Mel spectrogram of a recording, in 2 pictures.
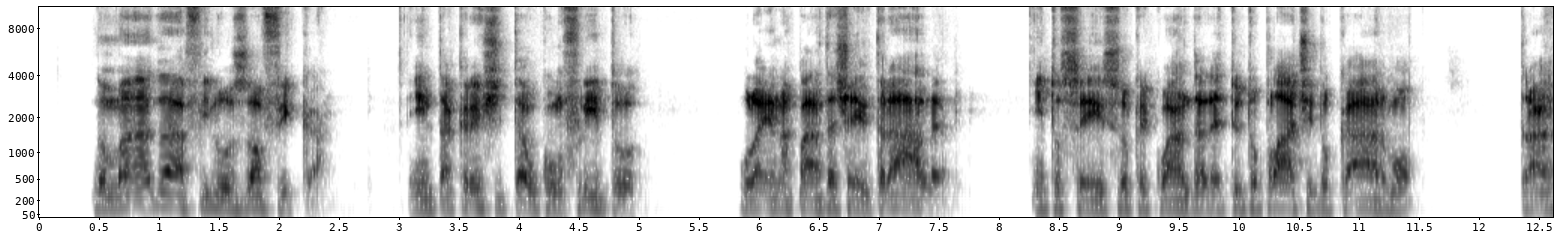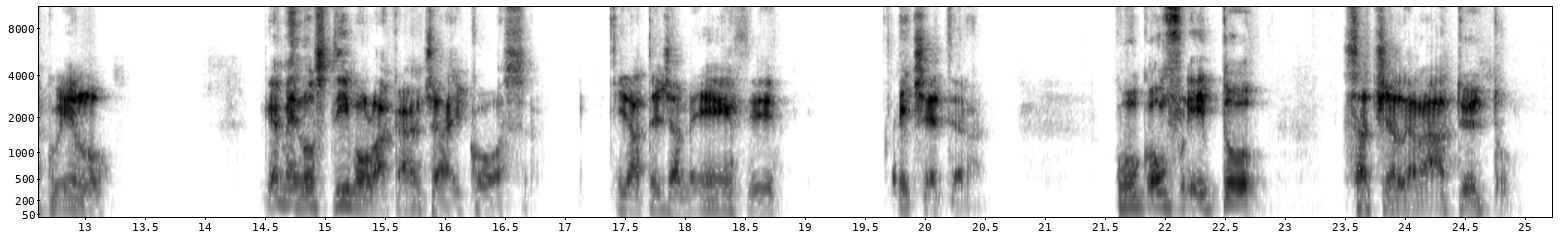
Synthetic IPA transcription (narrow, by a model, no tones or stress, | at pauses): d̪omand̪afilozɔfikʰa̰ | int̪akɾeʃːit̪aukoɱflit̪ːʊ | pulɛnapart̪at͡ʃɛnt̪ɾa̰ːlḛ | int̪usɛnsʊk̟ekːwand̪alɛt̪ːut̪ːoplat͡ʃid̪ʊkarmʊ | t̪ɾaŋkwilːʊ | kɛmɛnʊst̪imulakːa̰nt͡ʃa̰ikɔːsɪ̥ | at̪ːed͡ʒːamɛnt̪i | ɛt͡ʃːɛːt̪ʰḛɾa̰ | kukoɱflit̪ːʊ | sat͡ʃːelːeɾaːt̪ːut̪ːʊ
